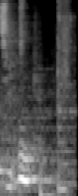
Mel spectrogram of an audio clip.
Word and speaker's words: Thibaut: Je m'appelle Thibaut. Devrais-je dire, on m'a appelé Thibaut. Cela s'écrit.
